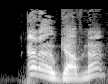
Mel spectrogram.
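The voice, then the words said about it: Fake British accent. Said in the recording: “talking a fake British accent.”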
